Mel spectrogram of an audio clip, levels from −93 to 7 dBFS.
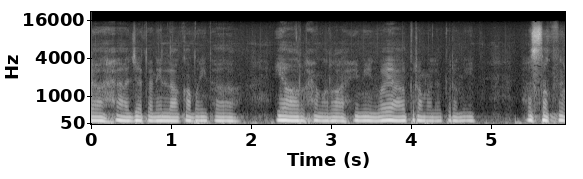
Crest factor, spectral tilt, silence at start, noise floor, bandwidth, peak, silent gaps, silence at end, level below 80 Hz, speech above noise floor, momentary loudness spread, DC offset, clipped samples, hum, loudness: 12 dB; -5.5 dB/octave; 0 s; -35 dBFS; 15 kHz; 0 dBFS; none; 0 s; -34 dBFS; 22 dB; 10 LU; under 0.1%; under 0.1%; none; -14 LUFS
